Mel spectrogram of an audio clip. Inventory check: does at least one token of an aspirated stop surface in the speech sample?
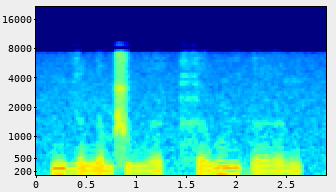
no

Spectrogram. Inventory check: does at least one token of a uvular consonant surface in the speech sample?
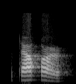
yes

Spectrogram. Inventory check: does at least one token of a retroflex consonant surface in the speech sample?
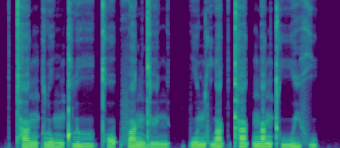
no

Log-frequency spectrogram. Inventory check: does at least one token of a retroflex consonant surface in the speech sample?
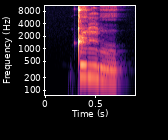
yes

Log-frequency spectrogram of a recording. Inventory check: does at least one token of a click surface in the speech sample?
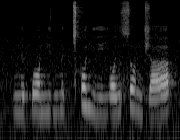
yes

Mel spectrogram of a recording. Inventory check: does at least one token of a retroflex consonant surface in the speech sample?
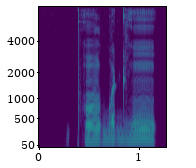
yes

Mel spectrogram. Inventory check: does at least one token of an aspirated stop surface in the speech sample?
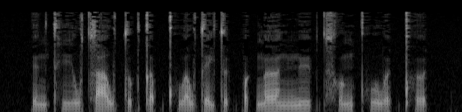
yes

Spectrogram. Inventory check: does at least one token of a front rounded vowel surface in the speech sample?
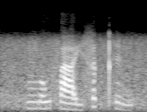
no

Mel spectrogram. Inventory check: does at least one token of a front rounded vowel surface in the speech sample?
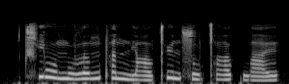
yes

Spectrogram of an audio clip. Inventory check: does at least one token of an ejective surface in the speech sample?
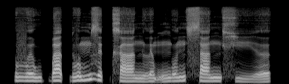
no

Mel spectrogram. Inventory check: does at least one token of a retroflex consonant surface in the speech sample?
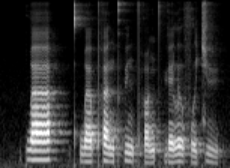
no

